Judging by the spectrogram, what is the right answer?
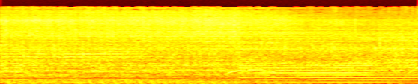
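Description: Rock band playing live, heard as a loud, distorted recording: drums, bass and electric guitars. About three seconds in the drumming thins out and a sustained chord is held.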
